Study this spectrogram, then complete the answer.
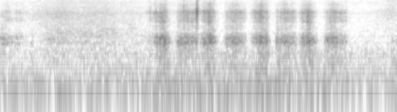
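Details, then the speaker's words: Apple HomePod subwoofer, smelling burnt: pushing the cone gives a dry scraping rasp in short strokes where it should be silent; the roasted voice coil is rubbing and the subwoofer needs replacing. "that my friends is an absolutely roasted subwoofer you should not hear anything when I do that"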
